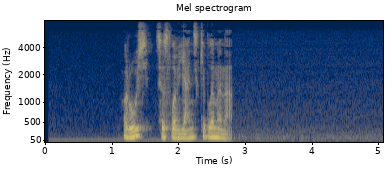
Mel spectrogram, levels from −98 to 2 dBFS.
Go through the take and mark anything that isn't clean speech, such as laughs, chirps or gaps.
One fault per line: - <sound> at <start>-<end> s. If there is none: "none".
none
